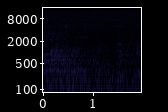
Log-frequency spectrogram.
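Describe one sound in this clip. Footsteps scuff on a hard court nearby.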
